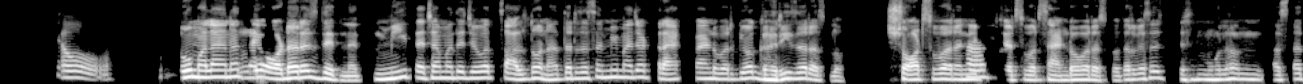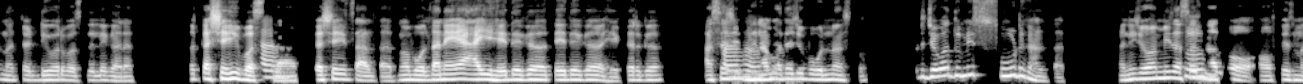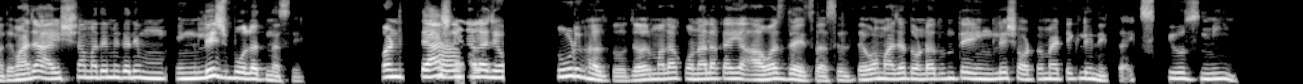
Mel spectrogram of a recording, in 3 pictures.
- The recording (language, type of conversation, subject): Marathi, podcast, तुमच्या कपड्यांच्या निवडीचा तुमच्या मनःस्थितीवर कसा परिणाम होतो?
- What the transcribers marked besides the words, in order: other background noise; in English: "शॉर्ट्सवर"; laughing while speaking: "मुलं"; in English: "एक्सक्यूज मी"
